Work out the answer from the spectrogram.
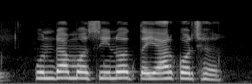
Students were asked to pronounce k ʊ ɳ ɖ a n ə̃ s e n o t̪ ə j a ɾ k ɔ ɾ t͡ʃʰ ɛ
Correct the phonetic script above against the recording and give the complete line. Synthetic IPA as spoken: k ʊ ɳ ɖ a m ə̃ s i n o t̪ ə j a ɾ k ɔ ɾ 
